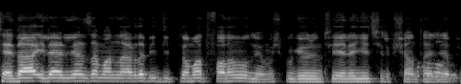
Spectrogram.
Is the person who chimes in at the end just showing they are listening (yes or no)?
no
